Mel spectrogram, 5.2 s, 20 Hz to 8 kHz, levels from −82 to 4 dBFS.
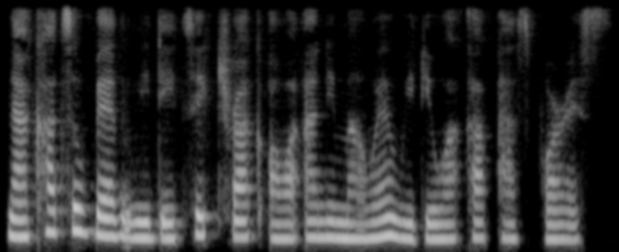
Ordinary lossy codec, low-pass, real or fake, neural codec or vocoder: none; 7.2 kHz; fake; codec, 16 kHz, 1 kbps, X-Codec, WavLM features, trained on Multilingual LibriSpeech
